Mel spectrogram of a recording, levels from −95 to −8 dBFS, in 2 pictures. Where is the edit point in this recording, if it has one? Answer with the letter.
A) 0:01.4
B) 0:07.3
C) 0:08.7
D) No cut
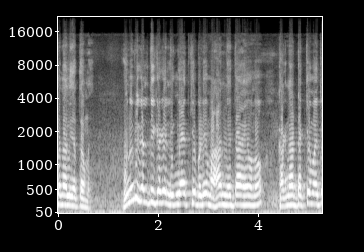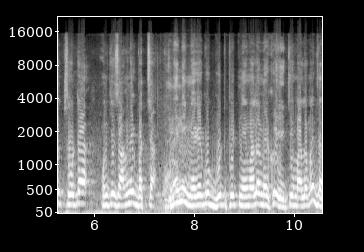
B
